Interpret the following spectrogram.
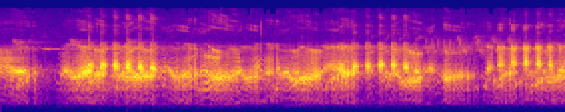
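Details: Edible frogs in a croaking chorus at the Krebsenwasser pond in Vienna's Prater; dense, overlapping rattling croaks with pulsed bursts, loud and continuous with brief dips.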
